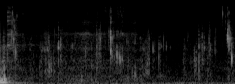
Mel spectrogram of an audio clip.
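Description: Quiet eating sounds: chewing, with a few light clicks and scrapes of a metal fork on a plate as it gathers spätzle.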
